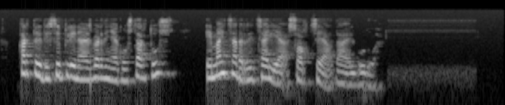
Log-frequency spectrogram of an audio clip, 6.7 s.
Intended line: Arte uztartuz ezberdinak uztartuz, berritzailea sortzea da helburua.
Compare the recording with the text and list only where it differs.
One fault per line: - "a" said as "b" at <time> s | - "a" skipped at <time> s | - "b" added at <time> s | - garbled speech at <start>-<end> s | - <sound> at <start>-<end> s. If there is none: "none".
- "uztartuz" said as "diziplina" at 0.6 s
- "emaitza" added at 2.9 s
